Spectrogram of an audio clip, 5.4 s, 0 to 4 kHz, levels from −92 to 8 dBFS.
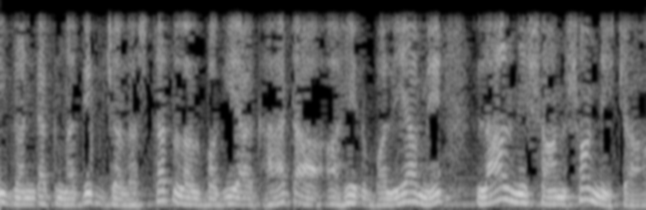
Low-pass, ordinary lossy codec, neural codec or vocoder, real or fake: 3.6 kHz; none; none; real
